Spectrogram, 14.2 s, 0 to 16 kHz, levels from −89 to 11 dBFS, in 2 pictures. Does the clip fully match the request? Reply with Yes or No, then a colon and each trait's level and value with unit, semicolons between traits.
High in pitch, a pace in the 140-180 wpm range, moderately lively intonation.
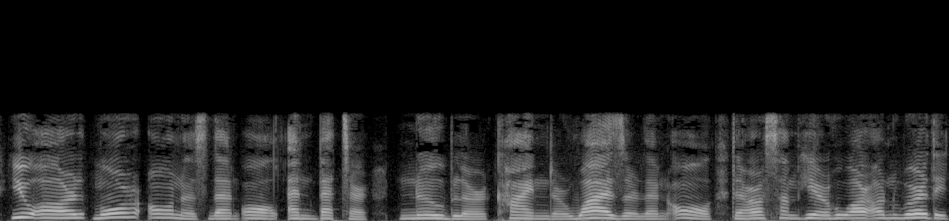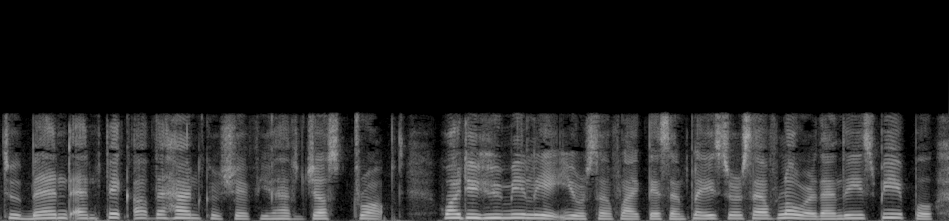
No: high, 225 Hz; average, 190 wpm; average, 3.9 semitones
